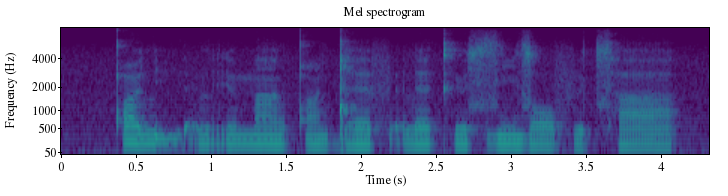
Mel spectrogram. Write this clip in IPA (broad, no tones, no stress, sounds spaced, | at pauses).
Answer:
qʼ ʏ l ḭ ɾ ɛ̰ l r ʏ m ã l qʼ ɛ̃ ɡ͡ǃ ɛ f ɛ̰ l ɛ kʰ ʏ s z ĩ z ɔ f ʏ t͡sʰ a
